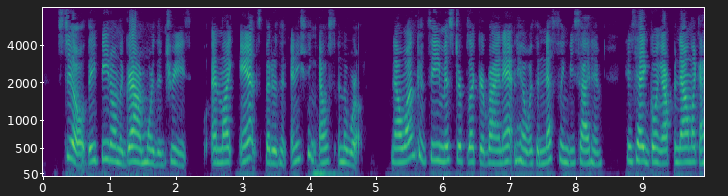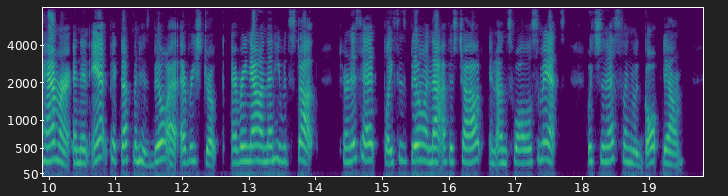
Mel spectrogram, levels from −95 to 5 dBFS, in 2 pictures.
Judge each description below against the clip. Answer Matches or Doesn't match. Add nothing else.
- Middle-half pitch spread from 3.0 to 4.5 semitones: Doesn't match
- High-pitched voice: Matches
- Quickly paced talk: Matches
